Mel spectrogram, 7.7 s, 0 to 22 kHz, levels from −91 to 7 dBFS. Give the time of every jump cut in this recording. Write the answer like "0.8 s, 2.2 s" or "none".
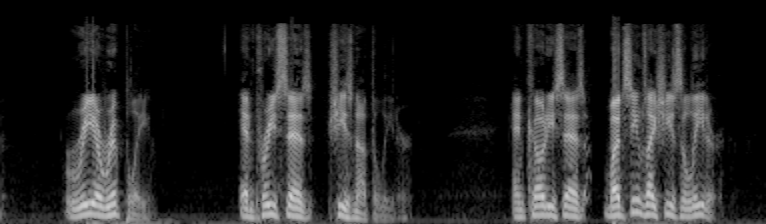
5.9 s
